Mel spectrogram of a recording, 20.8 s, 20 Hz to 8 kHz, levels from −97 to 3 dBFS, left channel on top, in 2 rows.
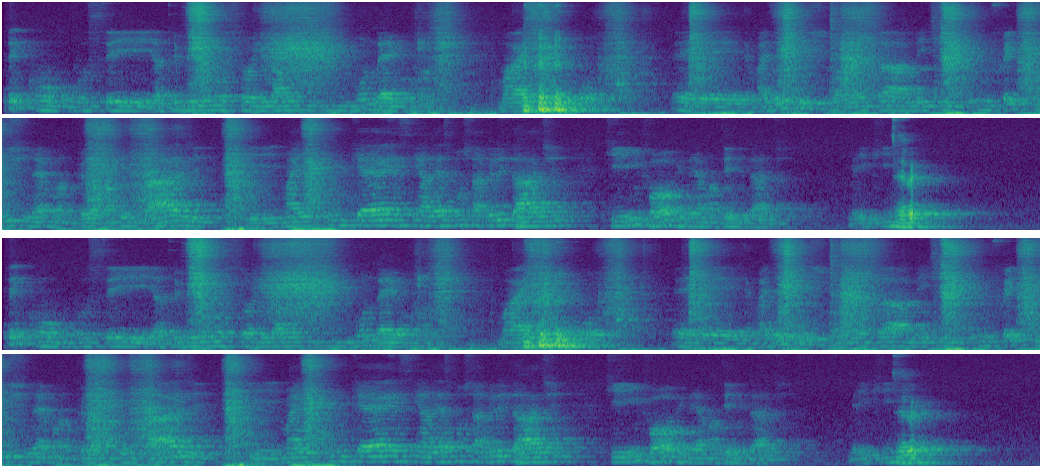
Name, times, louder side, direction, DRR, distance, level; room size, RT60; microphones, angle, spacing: voice 1, 0.1-4.3 4.9-5.4 5.7-5.9 6.7-12.4 12.8-15.9 16.5-18.1 18.9-19.5, left 1 dB, 50° left, -5 dB, 0.9 m, -39 dB
sound 1, 1.8-2.1 2.5-3.5 3.7-4.9 5.2-5.7 6.0-6.6 6.8-10.6 10.9-11.0 11.2-12.3 12.6-12.8 13.2-13.7, right 1 dB, ahead, 0.6 m, -34 dB
voice 2, 5.2-5.7 19.2-19.5, left 4 dB, 90° left, 7 dB, 0.4 m, -23 dB
5.6 x 2.3 x 2.9 m, 1.1 s
head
